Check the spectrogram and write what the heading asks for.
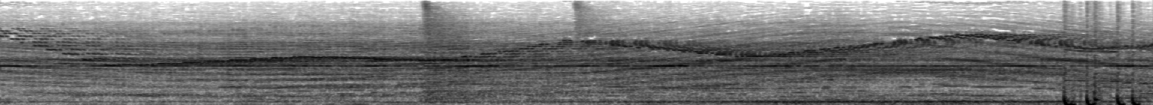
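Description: Beatless breakdown in live electronic dance music: synth tones glide slowly up and down over a steady low drone, with no drums.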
